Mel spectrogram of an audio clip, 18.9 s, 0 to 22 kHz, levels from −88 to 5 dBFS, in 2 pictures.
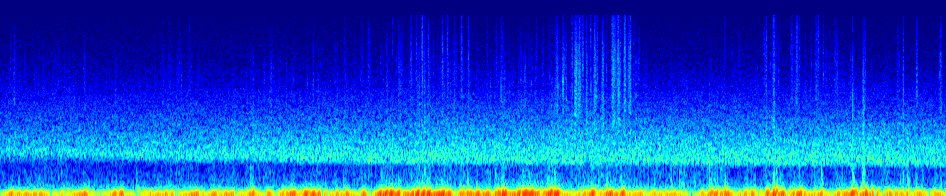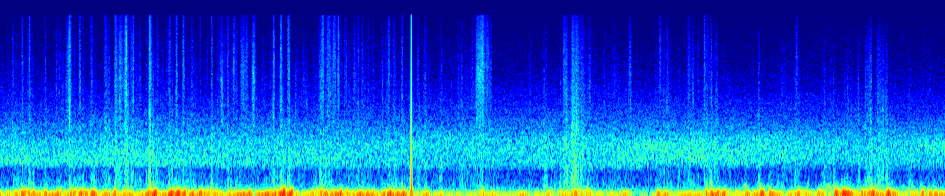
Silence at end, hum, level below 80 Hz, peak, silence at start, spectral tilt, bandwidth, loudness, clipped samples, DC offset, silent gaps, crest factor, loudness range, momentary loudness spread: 0 s; none; -22 dBFS; -2 dBFS; 0 s; -6 dB/octave; 7.2 kHz; -30 LUFS; under 0.1%; under 0.1%; none; 18 dB; 7 LU; 14 LU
